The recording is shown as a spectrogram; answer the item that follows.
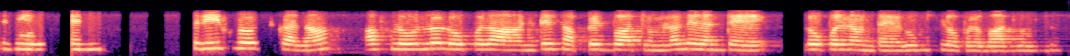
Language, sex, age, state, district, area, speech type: Telugu, female, 18-30, Telangana, Yadadri Bhuvanagiri, urban, conversation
